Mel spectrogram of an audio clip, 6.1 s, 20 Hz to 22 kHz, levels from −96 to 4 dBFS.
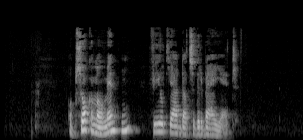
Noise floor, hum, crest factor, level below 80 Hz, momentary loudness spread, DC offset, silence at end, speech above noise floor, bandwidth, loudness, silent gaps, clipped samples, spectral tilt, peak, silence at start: -80 dBFS; none; 22 dB; -82 dBFS; 20 LU; under 0.1%; 1.35 s; 53 dB; 11 kHz; -28 LUFS; none; under 0.1%; -5 dB/octave; -10 dBFS; 1.35 s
